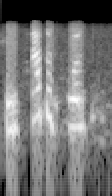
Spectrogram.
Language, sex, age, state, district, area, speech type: Hindi, female, 18-30, Bihar, Muzaffarpur, rural, conversation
